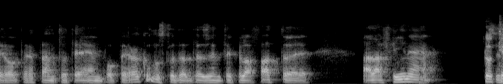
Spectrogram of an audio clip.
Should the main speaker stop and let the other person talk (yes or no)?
no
